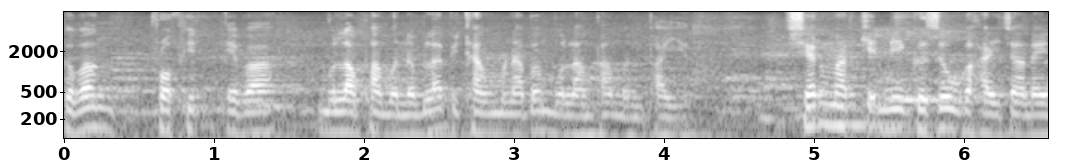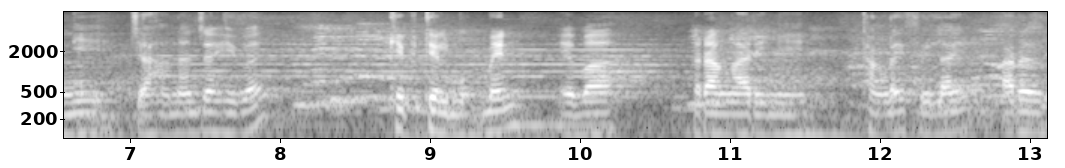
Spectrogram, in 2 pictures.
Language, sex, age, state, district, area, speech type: Bodo, male, 30-45, Assam, Chirang, urban, spontaneous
